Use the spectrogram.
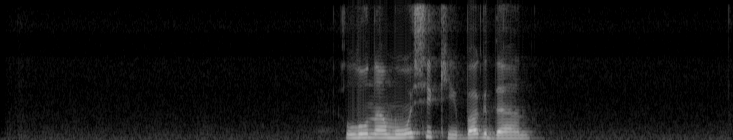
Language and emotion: Russian, neutral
